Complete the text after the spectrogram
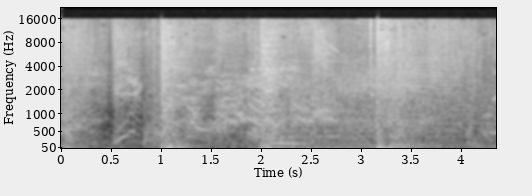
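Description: Heavy blows and shots strike with loud thuds.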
